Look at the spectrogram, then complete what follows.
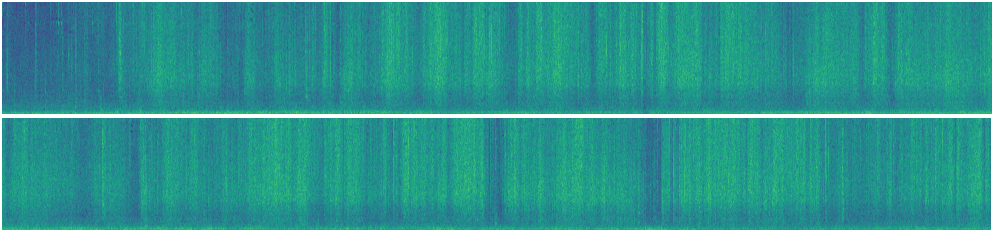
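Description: Heavy rain pelting a vehicle's roof and windshield as a dense, steady wash with many small individual hits, over a low rumble, heard from inside the cabin.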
